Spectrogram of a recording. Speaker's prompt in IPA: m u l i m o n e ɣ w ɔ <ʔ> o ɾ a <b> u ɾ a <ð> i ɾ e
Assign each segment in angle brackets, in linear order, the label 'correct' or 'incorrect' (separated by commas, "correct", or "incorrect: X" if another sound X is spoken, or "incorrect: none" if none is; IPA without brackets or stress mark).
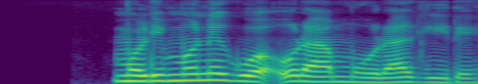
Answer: correct, incorrect: m, incorrect: ɣ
